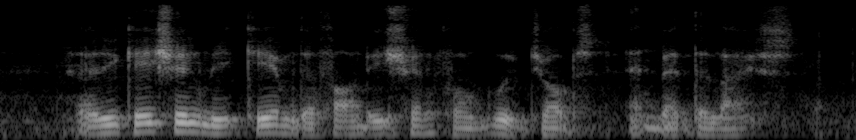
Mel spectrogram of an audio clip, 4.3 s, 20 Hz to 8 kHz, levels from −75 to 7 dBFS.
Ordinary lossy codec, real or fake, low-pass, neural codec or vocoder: none; fake; 7.2 kHz; codec, 16 kHz, 2 kbps, FunCodec, trained on LibriTTS, 25 frames a second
